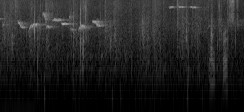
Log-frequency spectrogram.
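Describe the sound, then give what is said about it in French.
An Azores blackbird on São Miguel sings a short run of high, fluty whistled phrases over the first two seconds, accompanied by steady footsteps. “blackbird. Merle prieto. Merle des Açores.”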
